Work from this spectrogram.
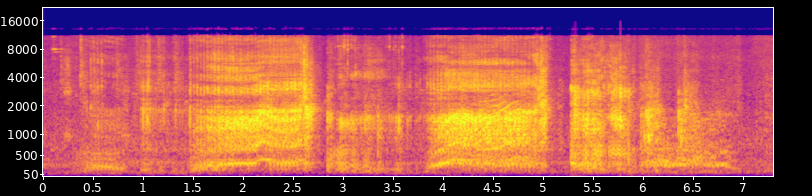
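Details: A dog growls during play with a red bone, giving two long rumbling growls a few seconds apiece, separated by short breaks and trailing into softer grumbles; the setting sounds like a small room.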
